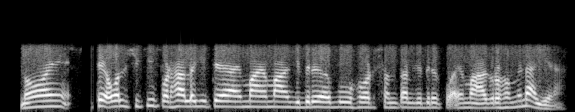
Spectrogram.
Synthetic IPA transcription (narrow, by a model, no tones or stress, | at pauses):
nɔj | t̪ɛɔlsikipɐɽ̤aləɡit̪̚t̪ɛajmamaɡid̪ɾeəbuɦɔʈsənt̪alɡid̪ɾɛkɔ̰a̰jmaːɡɾɔɦɔminaʔɡɛja̰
